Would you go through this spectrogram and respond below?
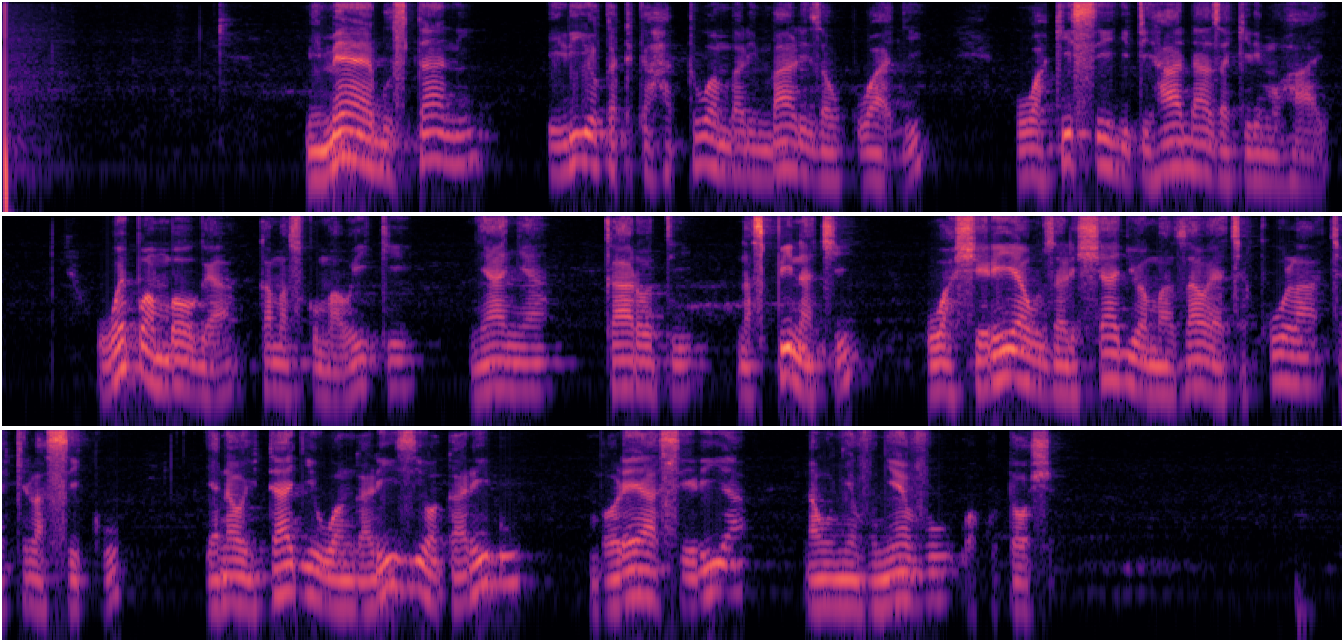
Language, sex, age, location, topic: Swahili, male, 18-24, Dar es Salaam, agriculture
